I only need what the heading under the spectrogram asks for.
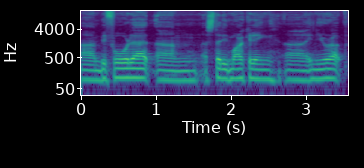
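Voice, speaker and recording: A man speaks in a French accent at a fairly low pitch. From France. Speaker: marketing manager. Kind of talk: interview. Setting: studio. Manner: hesitant, many fillers.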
